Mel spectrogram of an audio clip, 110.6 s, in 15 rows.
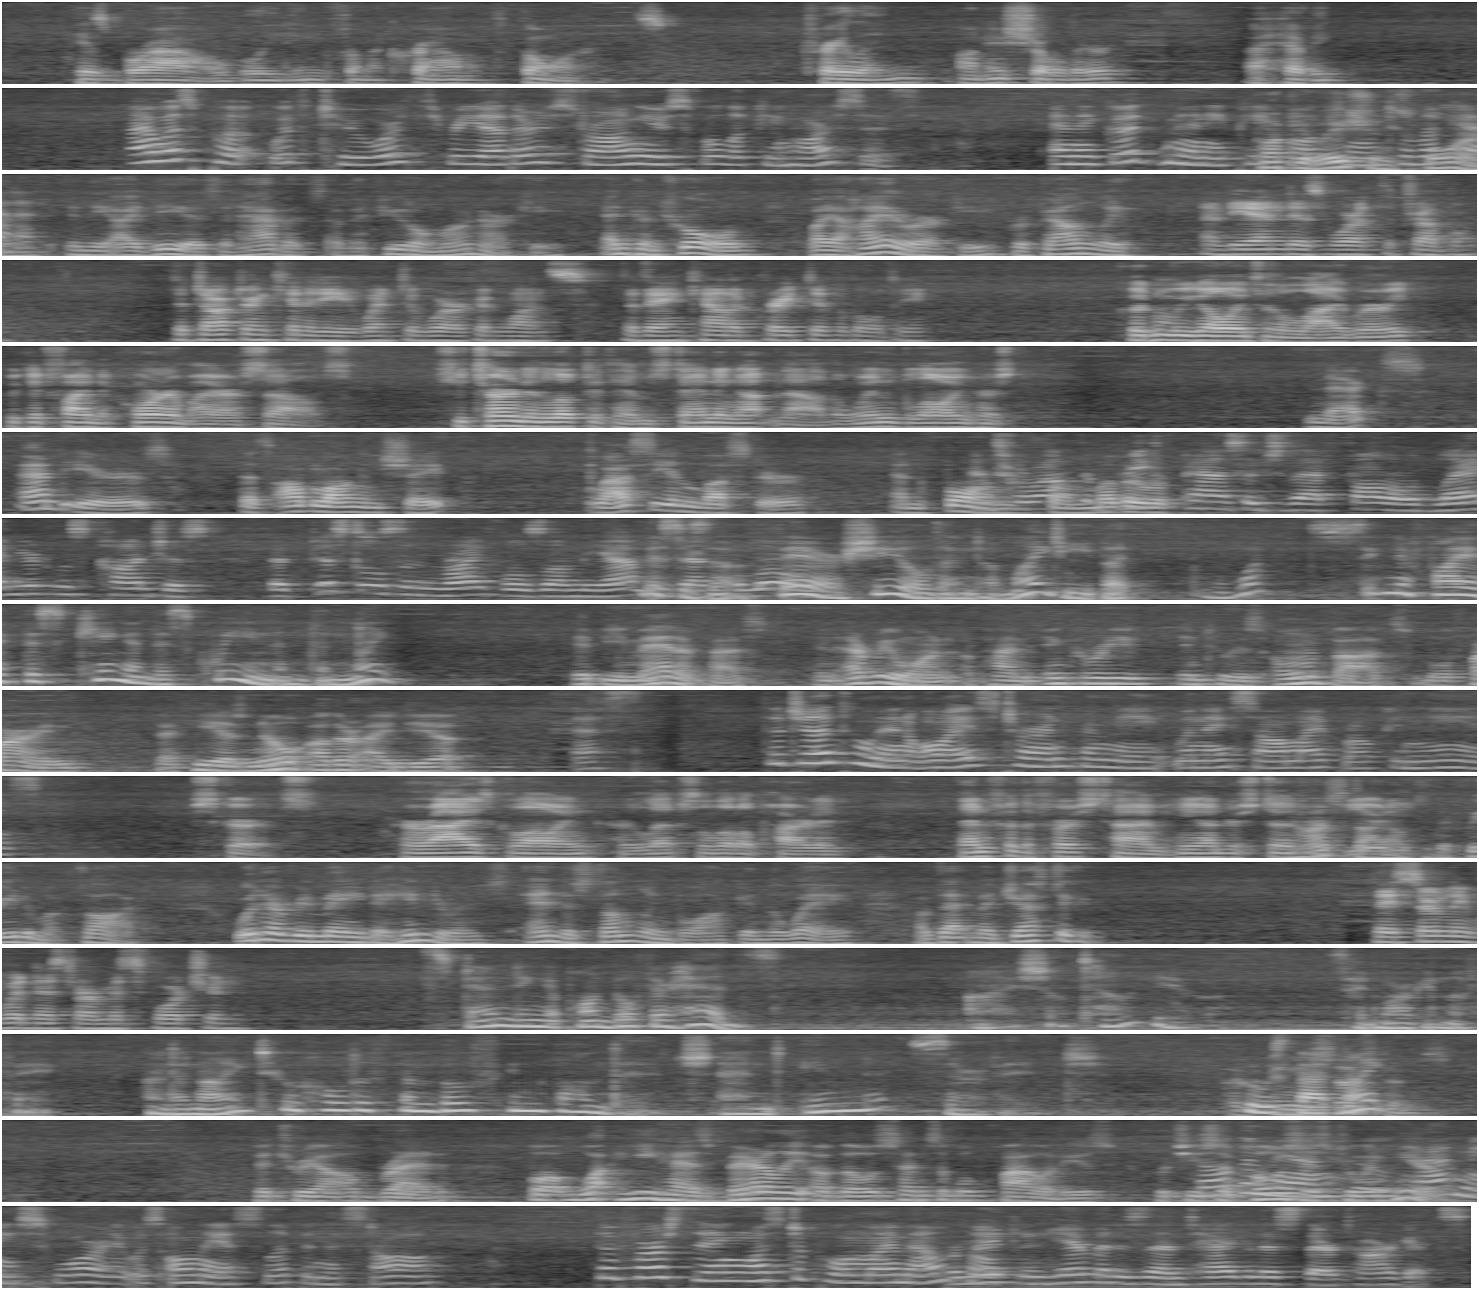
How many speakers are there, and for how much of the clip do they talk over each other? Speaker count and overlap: nine, about 7%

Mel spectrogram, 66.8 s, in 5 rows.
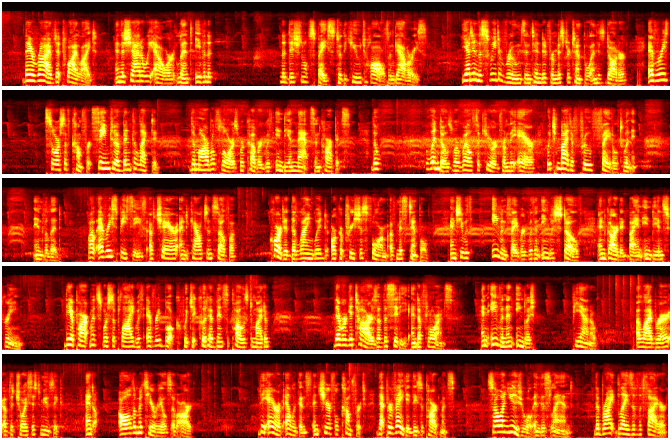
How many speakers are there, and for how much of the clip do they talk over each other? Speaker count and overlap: one, no overlap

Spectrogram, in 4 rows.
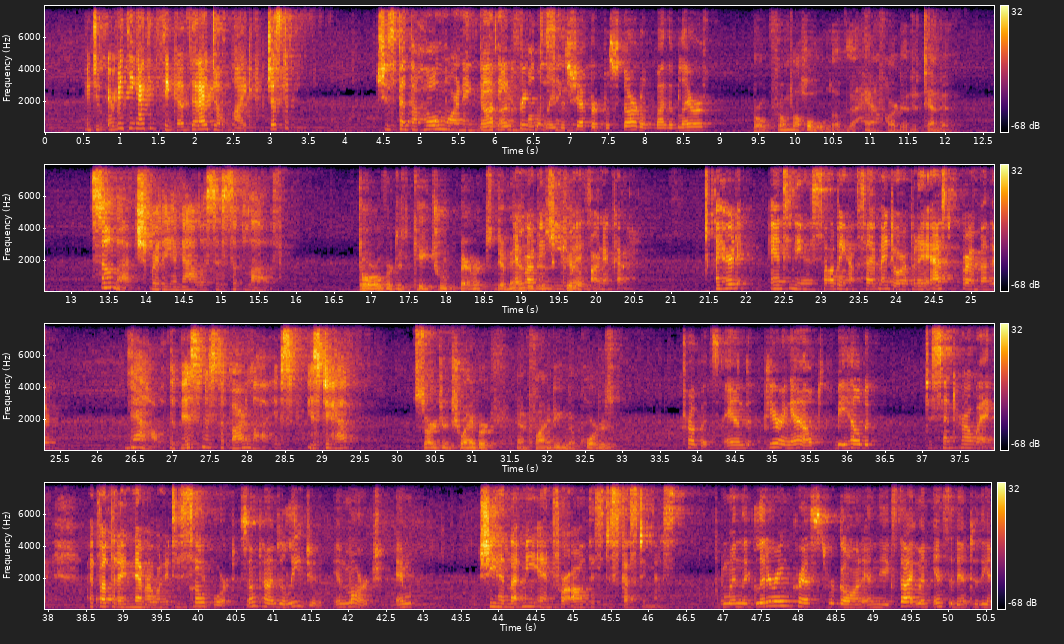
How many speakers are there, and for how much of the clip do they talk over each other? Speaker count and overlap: five, about 6%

